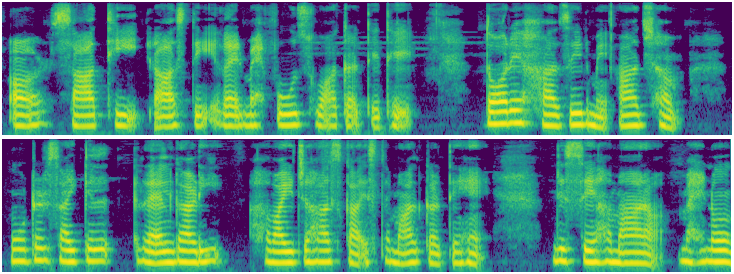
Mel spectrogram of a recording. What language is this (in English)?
Urdu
